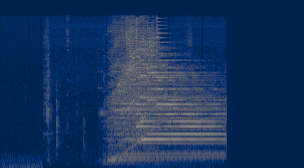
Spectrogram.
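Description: A few light clicks, then about two seconds in an Oscar Schmidt Chromaharp autoharp is strummed once from the low strings up to the high strings with the new B minor chord bar pressed down. The strum is a test of whether the rebarred chord sounds as B minor. The chord rings for a couple of seconds and then cuts off suddenly.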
